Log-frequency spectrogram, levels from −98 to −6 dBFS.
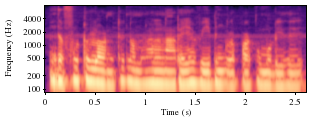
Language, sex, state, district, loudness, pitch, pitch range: Tamil, male, Tamil Nadu, Nilgiris, -15 LUFS, 130 Hz, 120-140 Hz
